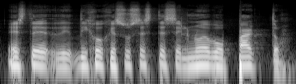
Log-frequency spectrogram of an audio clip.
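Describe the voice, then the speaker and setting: A man speaking as a pastor and podcast host, explaining point by point and checking in with his listeners, measured with small restarts. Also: medium pitch, dark tone, no echo, clean studio sound. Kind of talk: teaching podcast talk.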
